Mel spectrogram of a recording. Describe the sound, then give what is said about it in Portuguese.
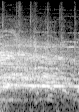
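A crowd shouts and cheers together for a dancer in a loud, sustained burst of many overlapping voices, with scattered whoops rising above the roar before it eases slightly at the end. “Quem gostou, dá um gritinho pro cigano aí!”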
